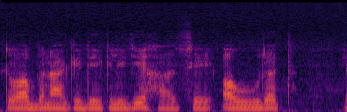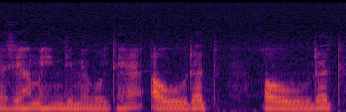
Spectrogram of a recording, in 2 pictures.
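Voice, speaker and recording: A man teaching a language lesson, patiently repeating each sound slowly and explaining step by step. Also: mid-range voice, little pitch movement. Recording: tinny phone-like audio.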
